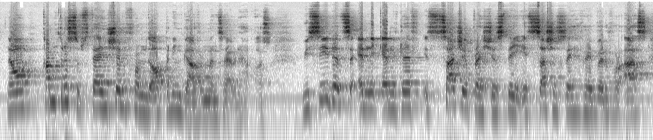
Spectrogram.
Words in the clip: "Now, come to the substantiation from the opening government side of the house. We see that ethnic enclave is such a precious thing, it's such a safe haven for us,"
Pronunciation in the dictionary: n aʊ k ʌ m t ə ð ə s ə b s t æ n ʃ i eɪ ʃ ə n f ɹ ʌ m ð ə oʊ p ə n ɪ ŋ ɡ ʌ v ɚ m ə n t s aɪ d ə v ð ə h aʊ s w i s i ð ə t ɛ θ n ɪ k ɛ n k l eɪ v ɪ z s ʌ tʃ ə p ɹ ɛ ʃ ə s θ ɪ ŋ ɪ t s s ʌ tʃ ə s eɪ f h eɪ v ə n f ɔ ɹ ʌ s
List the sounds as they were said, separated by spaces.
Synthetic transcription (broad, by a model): n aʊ k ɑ m t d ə s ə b s t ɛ n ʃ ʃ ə n f ɹ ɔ m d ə oʊ p ə n ɪ ŋ ɡ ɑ v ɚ m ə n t s aɪ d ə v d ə h aʊ s w i s i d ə t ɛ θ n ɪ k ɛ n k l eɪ f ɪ s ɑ tʃ ə p ɹ ɛ ʃ ə s t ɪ ŋ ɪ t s s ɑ tʃ ə s eɪ f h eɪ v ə n f ɔ ɹ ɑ s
